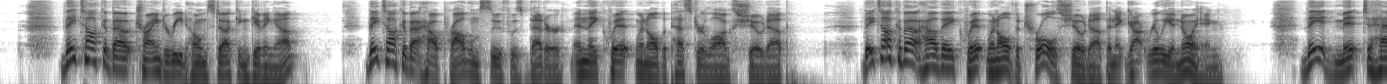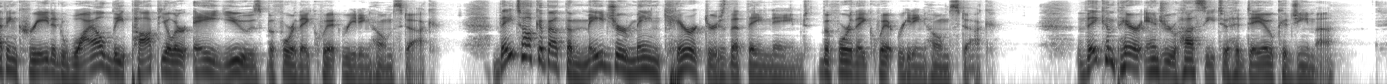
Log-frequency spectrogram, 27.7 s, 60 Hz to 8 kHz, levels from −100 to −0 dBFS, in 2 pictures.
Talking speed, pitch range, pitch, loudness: 175 wpm, 85-125 Hz, 100 Hz, -19 LUFS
